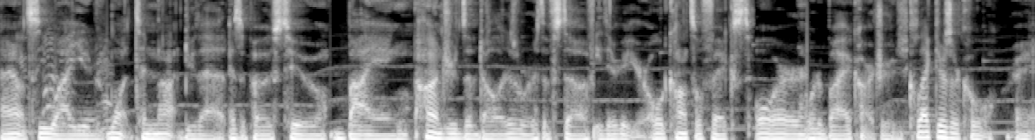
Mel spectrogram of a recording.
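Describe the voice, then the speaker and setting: A man speaks at a moderate pace with hardly any pauses, his pitch very deep and low. His intonation stays fairly even while music plays in the background. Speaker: gaming video creator. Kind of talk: podcast-style commentary. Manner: casual, rambling.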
